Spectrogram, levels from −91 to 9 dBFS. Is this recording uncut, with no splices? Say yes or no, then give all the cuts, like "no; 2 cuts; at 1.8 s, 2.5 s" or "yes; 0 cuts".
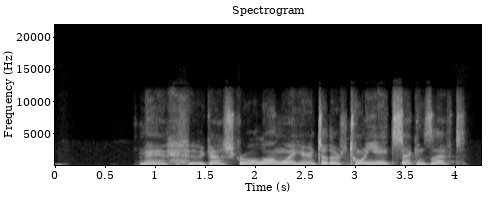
yes; 0 cuts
